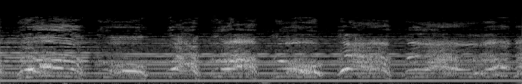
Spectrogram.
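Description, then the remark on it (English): The character Voronov screams and groans in anguish in a film scene with an atomic octopus in a lagoon, a series of strained, wavering vocal cries repeating every second or so, loud, with a steady low hum underneath. “Voronov screams as he's savagely untouched by the perpetually lifeless atomic octopus.”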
